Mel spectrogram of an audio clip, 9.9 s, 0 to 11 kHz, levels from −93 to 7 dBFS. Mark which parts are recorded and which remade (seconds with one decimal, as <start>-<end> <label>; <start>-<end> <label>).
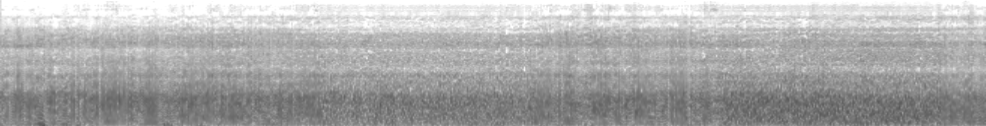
0.0-3.2 remade; 3.2-5.3 recorded; 5.3-7.2 remade; 7.2-9.4 recorded; 9.4-9.9 remade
